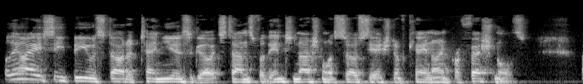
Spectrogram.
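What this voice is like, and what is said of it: English accent. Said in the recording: “Oh, you're English, huh?”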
